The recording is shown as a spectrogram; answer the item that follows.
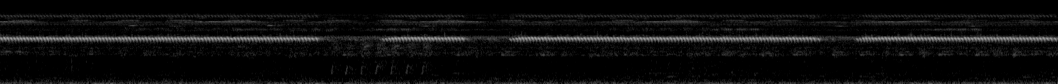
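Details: A cricket trills steadily on one high pitch, in long unbroken stretches with brief pauses, over a faint hum of other night insects and birds in an Indian village at night.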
